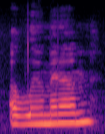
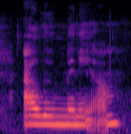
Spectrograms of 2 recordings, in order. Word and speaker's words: aluminium: classic one is aluminum aluminum is how we say it in the us but in british speaking british english it's pronounced aluminium so that's and not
